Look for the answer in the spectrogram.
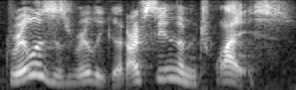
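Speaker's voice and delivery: ordinary talk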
